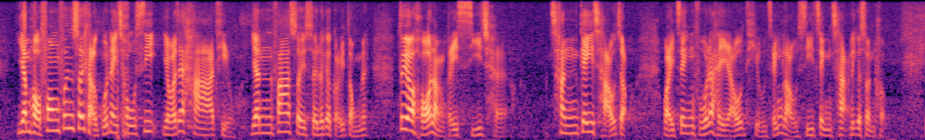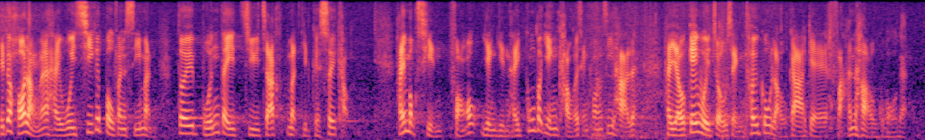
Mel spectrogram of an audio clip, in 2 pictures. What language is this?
Cantonese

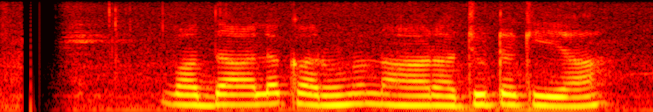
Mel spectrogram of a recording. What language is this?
Sinhala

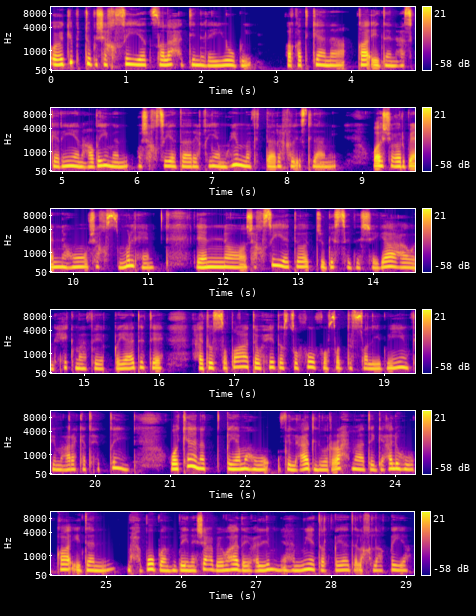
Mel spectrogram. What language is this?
Omani Arabic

